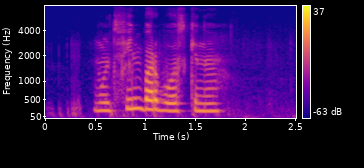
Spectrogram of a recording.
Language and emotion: Russian, neutral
